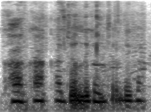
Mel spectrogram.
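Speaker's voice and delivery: hush-voiced hurry up; soft urging. Real, not acted. Mother softly urging the child to eat quickly.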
